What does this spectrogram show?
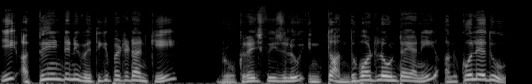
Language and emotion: Telugu, surprised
